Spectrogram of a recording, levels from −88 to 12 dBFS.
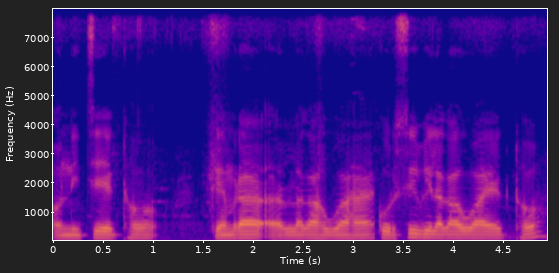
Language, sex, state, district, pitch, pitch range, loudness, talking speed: Hindi, male, Bihar, Jamui, 110 Hz, 110-115 Hz, -28 LUFS, 180 wpm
